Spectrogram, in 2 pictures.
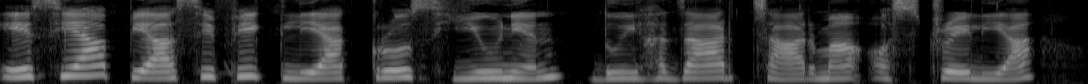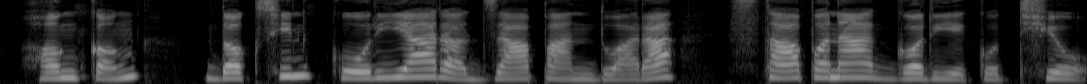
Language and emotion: Nepali, neutral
